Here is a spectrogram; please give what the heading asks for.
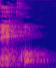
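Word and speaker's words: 猫: If it seems to much, just memorize the sound of i-NU (dog) and NE-ko (cat) The pitch accent of iNU (dog) is Low High. and NEko is the opposite, it's HIgh Low.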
